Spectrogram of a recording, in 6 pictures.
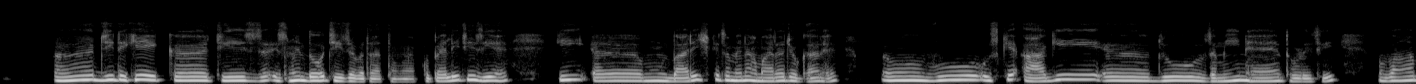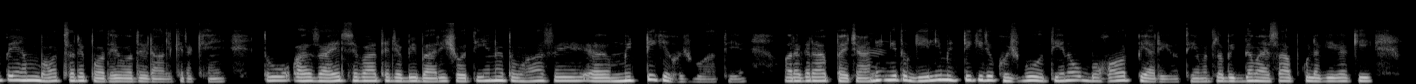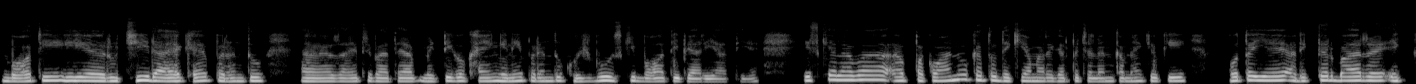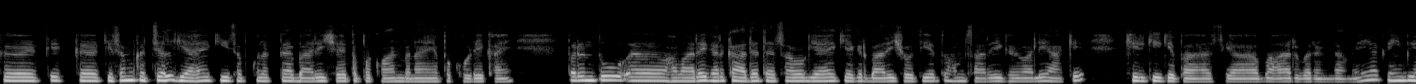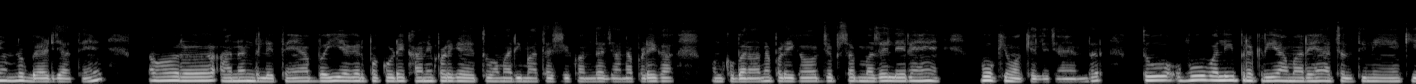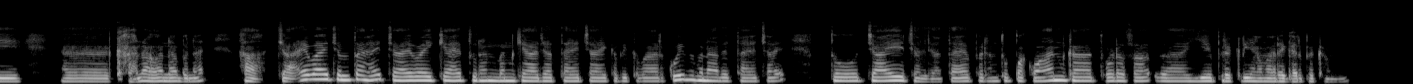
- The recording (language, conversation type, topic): Hindi, podcast, बारिश में घर का माहौल आपको कैसा लगता है?
- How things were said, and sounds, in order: "एक- एक" said as "केक"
